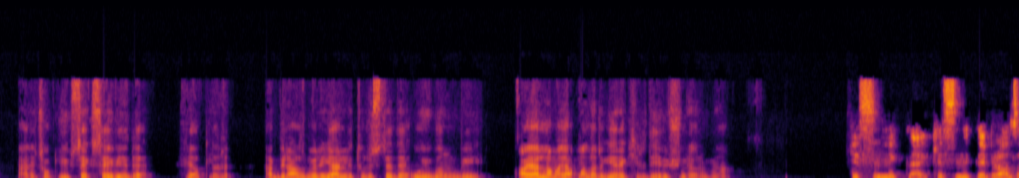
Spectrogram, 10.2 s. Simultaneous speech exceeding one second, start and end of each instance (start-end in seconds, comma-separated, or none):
none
